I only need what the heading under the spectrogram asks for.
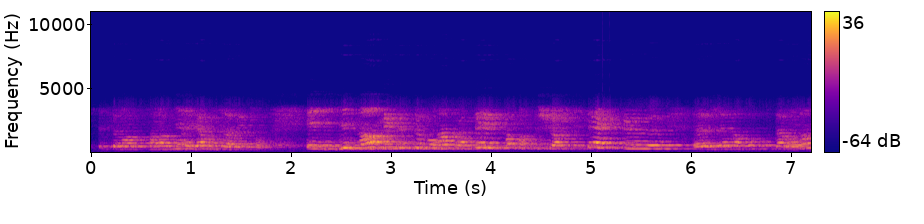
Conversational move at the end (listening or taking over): listening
